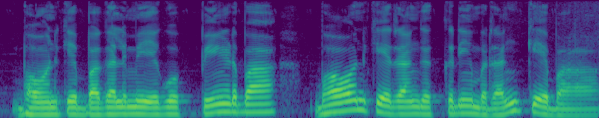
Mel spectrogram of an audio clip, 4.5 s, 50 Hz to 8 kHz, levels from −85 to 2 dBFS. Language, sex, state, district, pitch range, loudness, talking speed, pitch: Bhojpuri, male, Bihar, Gopalganj, 120-155 Hz, -20 LUFS, 185 wpm, 125 Hz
